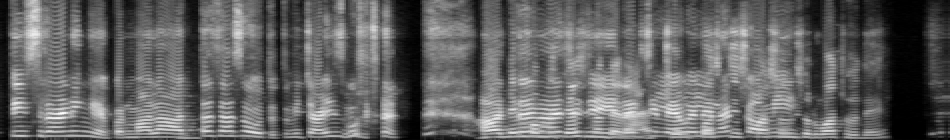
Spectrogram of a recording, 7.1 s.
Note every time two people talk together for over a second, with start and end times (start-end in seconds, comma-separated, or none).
3.7-5.9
